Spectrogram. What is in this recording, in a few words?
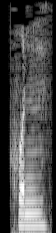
"kho2n" (ຄົນ), Lao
